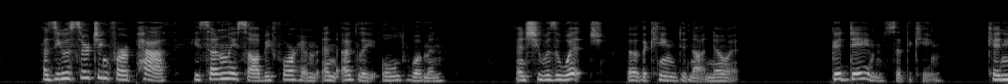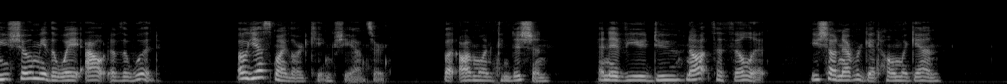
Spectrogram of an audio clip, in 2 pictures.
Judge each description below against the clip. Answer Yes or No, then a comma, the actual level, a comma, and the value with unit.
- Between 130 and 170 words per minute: No, average, 200 wpm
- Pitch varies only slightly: No, average, 4.4 semitones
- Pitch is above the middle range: Yes, high, 195 Hz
